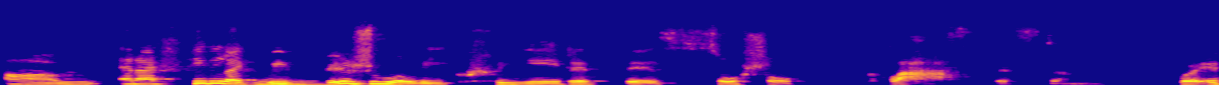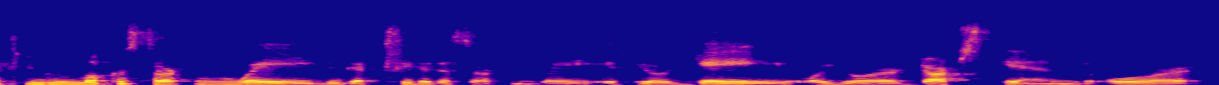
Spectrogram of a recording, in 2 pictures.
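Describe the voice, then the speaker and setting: Indian-accented woman talking thoughtfully, lowish voice, muffled dry sound. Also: a little slow, darkish tone, slightly rough, no room sound. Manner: earnest and reflective, many fillers. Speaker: guest, photographer. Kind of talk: casual interview talk.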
